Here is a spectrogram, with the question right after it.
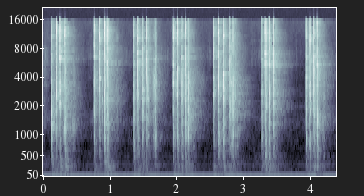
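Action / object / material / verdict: tap / plastic computer keyboard / plastic / none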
